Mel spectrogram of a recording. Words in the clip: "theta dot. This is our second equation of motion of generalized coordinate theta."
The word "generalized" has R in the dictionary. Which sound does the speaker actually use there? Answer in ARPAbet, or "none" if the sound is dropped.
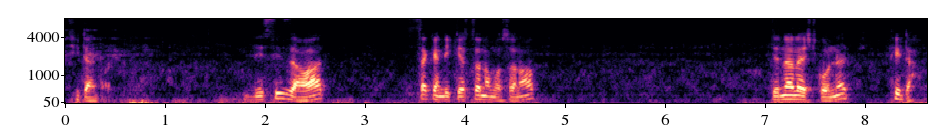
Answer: none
